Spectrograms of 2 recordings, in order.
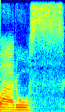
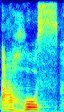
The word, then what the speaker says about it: arroz: eu tenho o arroz Eu não falo aroz eu falo arroz o nome do alimento permite que seja forte ele pede para que seja forte então eu coloco mesmo estando entre duas vogais eu coloco dois RS nunca tem essa dúvida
